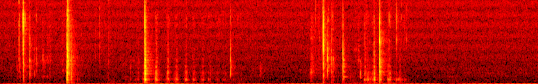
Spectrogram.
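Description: A metal blade shaves thin slices from the edge of a solid, translucent orange rectangular glycerin soap bar held in both hands, with the cut pieces lying on a white table. Crisp, sharp clicking cuts come through at irregular intervals over a soft, low background hum, each snap dying away almost instantly.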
